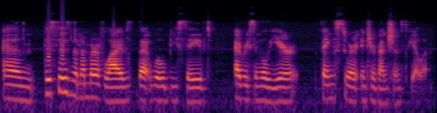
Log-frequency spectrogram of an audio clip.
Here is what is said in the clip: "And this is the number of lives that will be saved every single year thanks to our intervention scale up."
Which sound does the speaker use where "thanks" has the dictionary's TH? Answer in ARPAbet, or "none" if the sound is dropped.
TH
